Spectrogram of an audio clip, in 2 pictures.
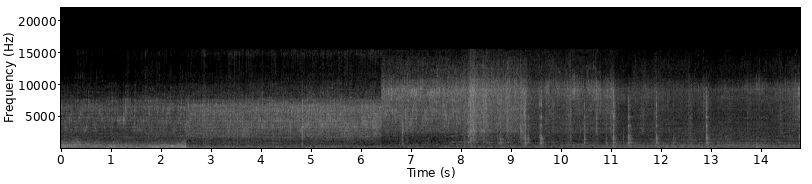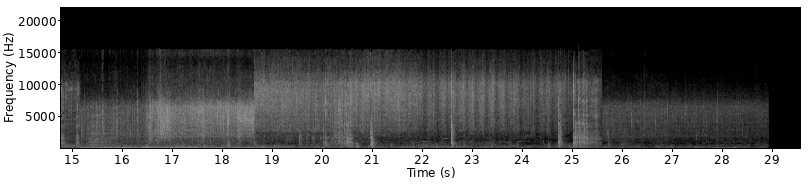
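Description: Sweet corn kernels sizzling in butter in a stainless steel pan while being stirred with a silicone spatula, which scrapes and taps against the pan many times. The frying grows louder in the second half and cuts off suddenly just before the end.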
